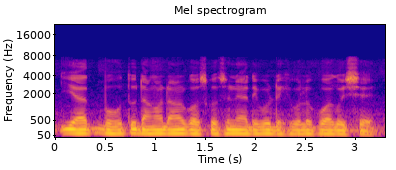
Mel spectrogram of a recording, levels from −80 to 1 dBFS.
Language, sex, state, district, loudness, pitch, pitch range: Assamese, male, Assam, Kamrup Metropolitan, -14 LUFS, 95 Hz, 90-95 Hz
